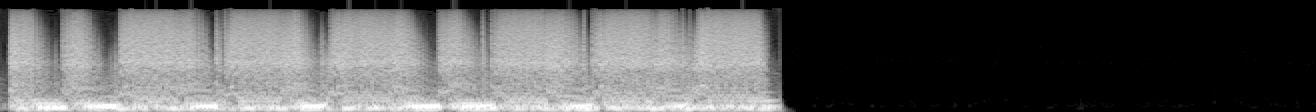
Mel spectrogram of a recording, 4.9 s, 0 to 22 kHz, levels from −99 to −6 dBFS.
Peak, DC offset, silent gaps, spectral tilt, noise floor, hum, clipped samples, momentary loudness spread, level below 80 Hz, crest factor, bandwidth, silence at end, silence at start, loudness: 0 dBFS; under 0.1%; none; -4 dB/octave; -84 dBFS; none; under 0.1%; 2 LU; -26 dBFS; 12 dB; 16.5 kHz; 2 s; 0.05 s; -10 LUFS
